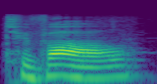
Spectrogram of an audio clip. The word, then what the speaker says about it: Tupal: Another form of this word is Tupal, pronounced Tuval.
